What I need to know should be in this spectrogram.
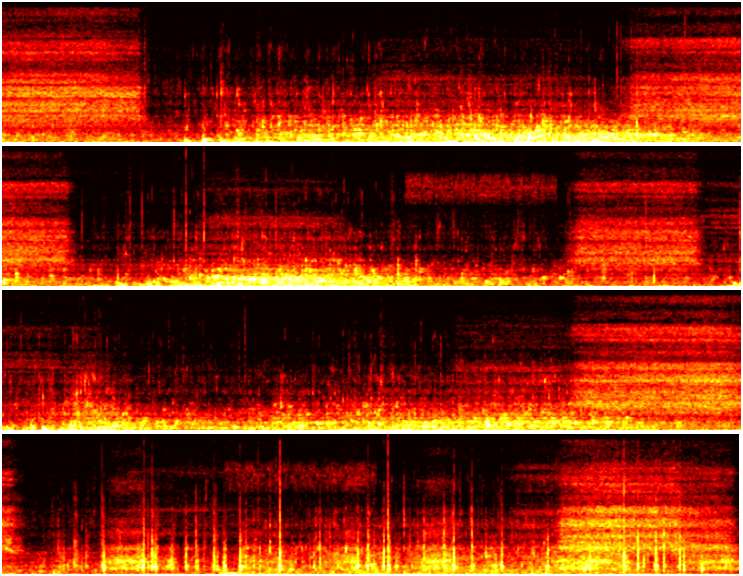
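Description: Exhaled bubbles from a scuba regulator gurgle and rumble underwater.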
